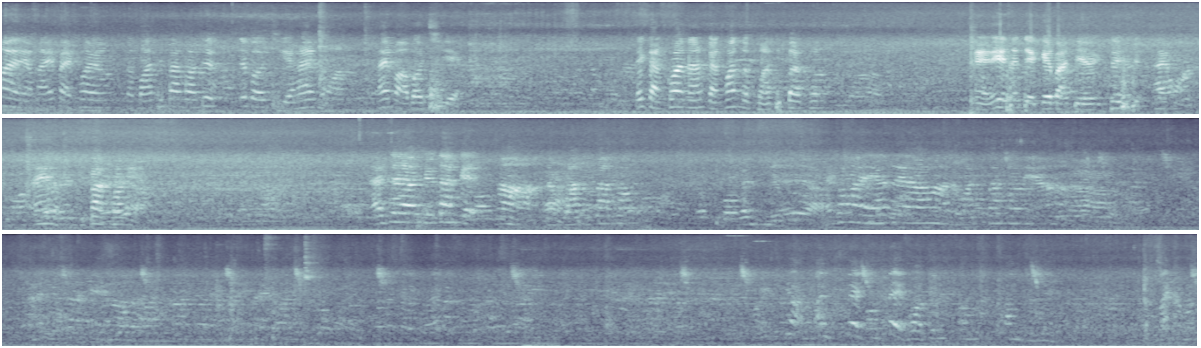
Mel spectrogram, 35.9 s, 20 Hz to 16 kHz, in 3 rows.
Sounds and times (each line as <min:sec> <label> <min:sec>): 0:00.0 traffic sound 0:35.8
0:00.0 vendors peddling 0:35.8
0:00.0 walking in the Public retail market 0:35.8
